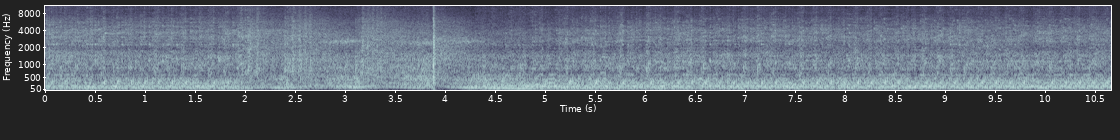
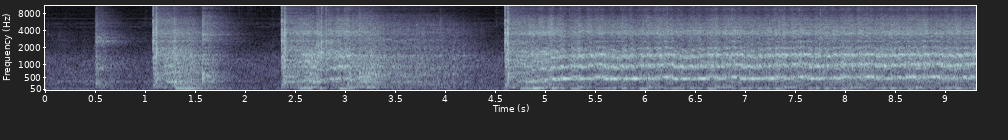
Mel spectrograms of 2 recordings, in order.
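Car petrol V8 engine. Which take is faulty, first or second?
second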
